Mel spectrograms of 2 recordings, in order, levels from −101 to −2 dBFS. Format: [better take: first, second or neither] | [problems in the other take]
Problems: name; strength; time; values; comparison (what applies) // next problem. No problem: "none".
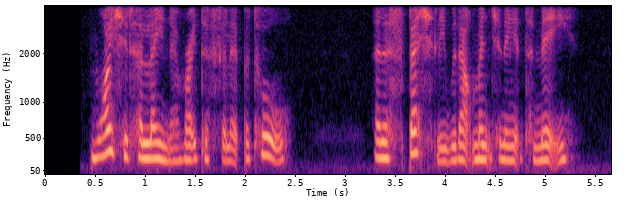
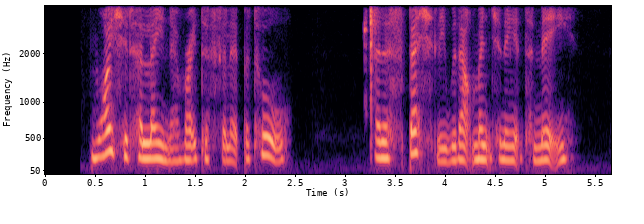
first | noise reduction (neural mask model RNNoise)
